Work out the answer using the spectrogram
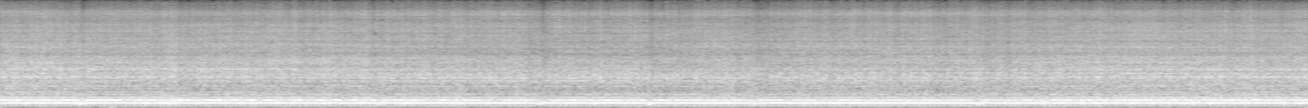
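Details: Frigidaire dishwasher: steady, deep, loud hum with no pitch change throughout; the motor drones far louder than it should.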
